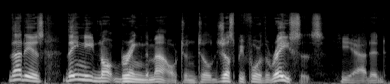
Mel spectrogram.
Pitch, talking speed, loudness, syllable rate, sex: 125 Hz, 230 wpm, -19 LUFS, 5.7 syllables/s, male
